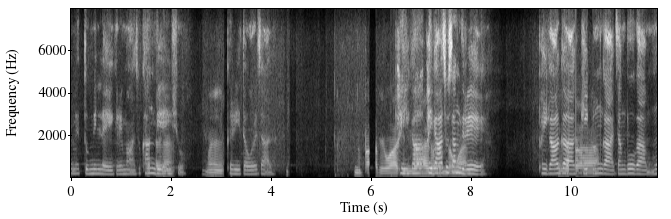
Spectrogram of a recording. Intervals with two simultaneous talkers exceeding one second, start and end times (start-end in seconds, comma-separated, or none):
6.5-8.0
